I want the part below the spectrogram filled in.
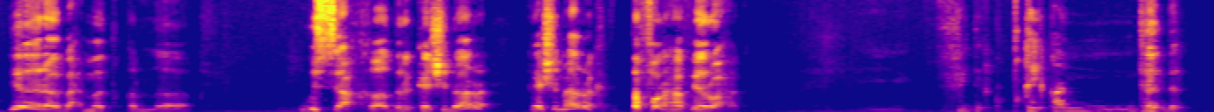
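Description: An actor with an Algerian Arabic accent, playing a weary husband who pleads and defends himself in a TV drama. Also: male voice, mid-range voice, a bit bright. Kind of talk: TV drama acting.

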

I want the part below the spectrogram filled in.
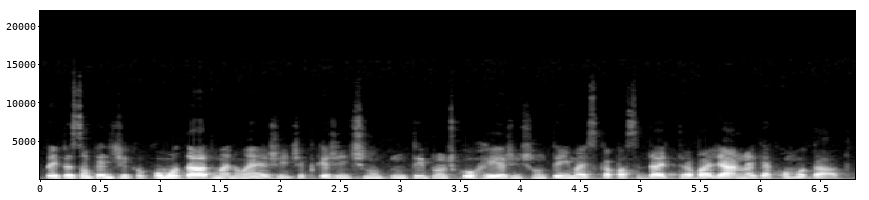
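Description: A woman from Brazil speaking casually to her viewers about something she lived through. Her delivery is conversational and a little rambling, with restarts and repetitions. She leans in with "gente" and softens her voice when replaying dialogue. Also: fairly high pitch, very fast, slight background noise. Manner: chatty, repeats herself, addresses viewers as gente. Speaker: vlogger sharing her experience. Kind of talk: casual personal account to viewers.

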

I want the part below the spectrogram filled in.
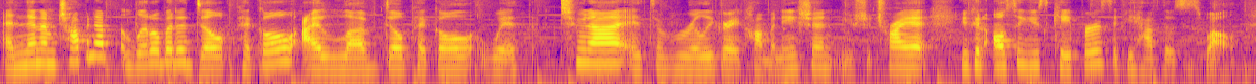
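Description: A woman's voice: mid-range voice, a little fast, hardly any pauses, fairly bright tone. A young woman from Canada narrating her food vlog in a casual, upbeat voice-over, chatting and recommending foods directly. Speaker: healthy food vlogger. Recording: faint music behind voice.

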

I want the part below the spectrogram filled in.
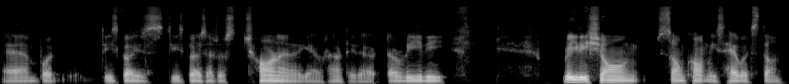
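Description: A man hosting an investing podcast in a relaxed, casual way, often repeating his first words. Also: extremely low pitch, normal speed, dry recording, clean studio sound. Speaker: podcast host.

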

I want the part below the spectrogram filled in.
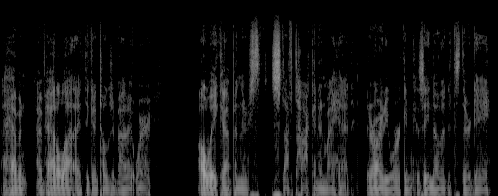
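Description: A man's voice: very deep voice, flat delivery, quick pace, slightly rough, no room sound, studio quality. A man in his forties talking candidly and reflectively in a casual chat, with a rambling way of talking.

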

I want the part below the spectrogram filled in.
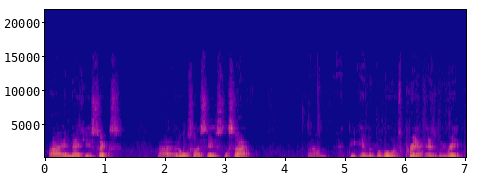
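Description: A man's voice: mid-range voice, measured pace. A man preaching a sermon, reading scripture aloud and stopping to explain verses in an earnest teaching manner. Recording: distant microphone.

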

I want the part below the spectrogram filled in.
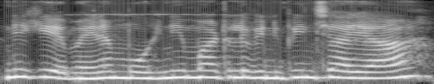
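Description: A woman's voice: on the high side, flat delivery, a little fast, warm tone, natural voice. A woman voicing a frightened older grandmother who scolds her maid in a panicky way.

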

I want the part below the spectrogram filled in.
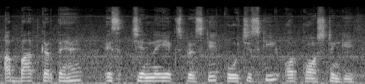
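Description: A man's voice: a little high, a little fast. Young man vlogging from a noisy train station. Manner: upbeat, explanatory, rattles off numbers and facts. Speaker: travel vlogger. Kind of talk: casual travel vlog narration. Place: railway platform and inside a train coach. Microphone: phone camera at arm's length. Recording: noisy station phone recording. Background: station and train noise.

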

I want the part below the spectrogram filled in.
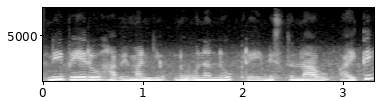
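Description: A woman voicing an angry, sharp-tongued young woman student who snaps and shouts. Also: a little high, brisk, natural voice. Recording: phone-like lo-fi with faint hiss.

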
